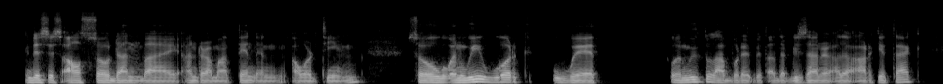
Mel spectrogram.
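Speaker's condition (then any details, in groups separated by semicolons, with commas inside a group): No condition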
